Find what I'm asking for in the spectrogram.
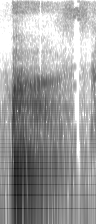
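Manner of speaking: usual speaking voice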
